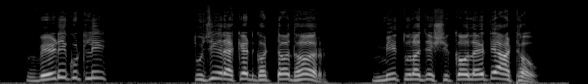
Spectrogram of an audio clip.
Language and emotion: Marathi, angry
